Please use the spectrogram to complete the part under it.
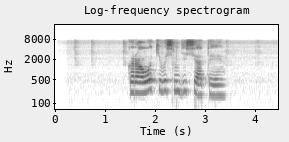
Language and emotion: Russian, neutral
